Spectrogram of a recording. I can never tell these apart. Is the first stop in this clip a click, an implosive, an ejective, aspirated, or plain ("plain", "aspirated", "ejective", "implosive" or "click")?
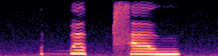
implosive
